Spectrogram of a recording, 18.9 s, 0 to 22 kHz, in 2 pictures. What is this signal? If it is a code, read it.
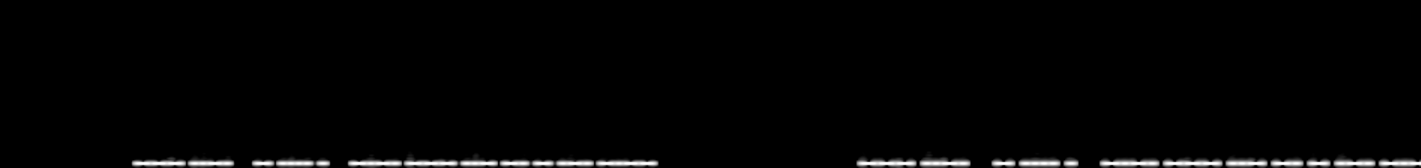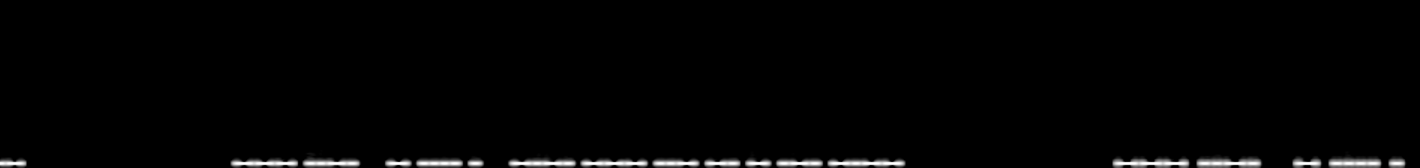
Morse code, heard as a keyed tone, about 36 wpm, 700 Hz. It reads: OF THE COUNTRY OF THE COUNTRY OF THE COUNTRY OF THE
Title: Speed-Racing - Sets of 3 Words 30wpm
